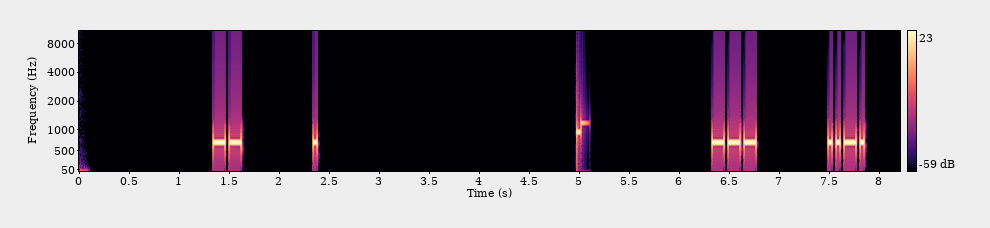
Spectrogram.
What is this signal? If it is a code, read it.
Morse code, heard as a keyed tone, about 30 wpm, spaced as for 10 wpm, 700 Hz. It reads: ME OF
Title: 6x Character Spacing - Top 300 Words - 30wpm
